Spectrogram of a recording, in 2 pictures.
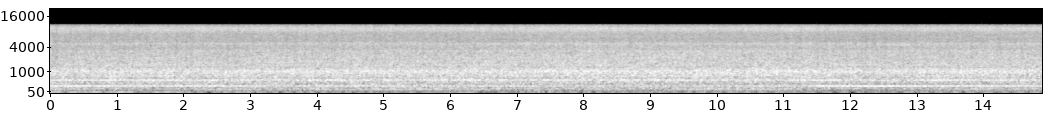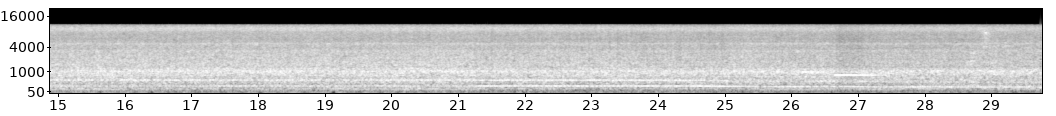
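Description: A diesel train engine hums steadily as the train rolls past close by.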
